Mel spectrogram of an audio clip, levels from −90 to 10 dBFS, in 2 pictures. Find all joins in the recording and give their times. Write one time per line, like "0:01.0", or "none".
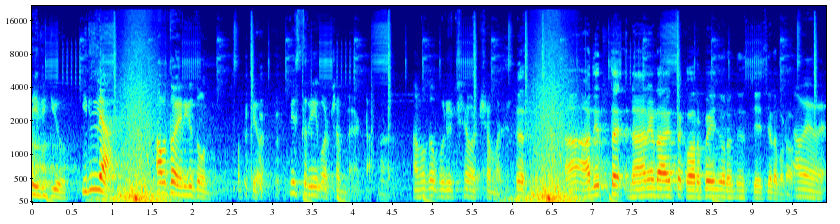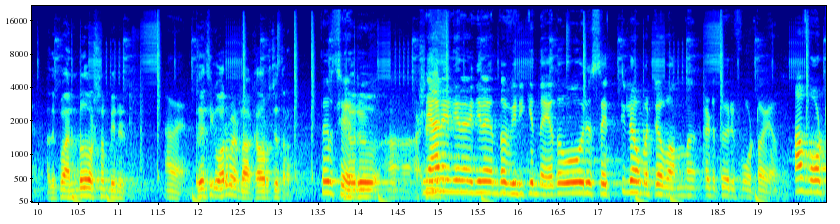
0:01.5
0:06.4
